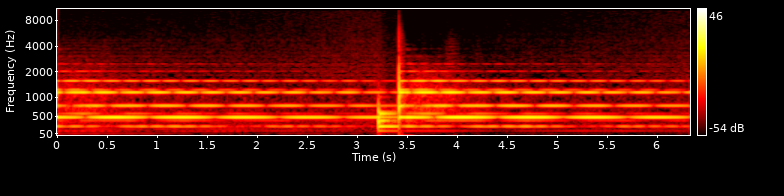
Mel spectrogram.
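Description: A bell tolling: two strokes about three seconds apart, each a quick double hit followed by a long ringing tone that wavers as it sustains.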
